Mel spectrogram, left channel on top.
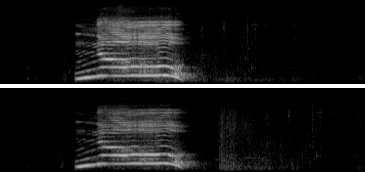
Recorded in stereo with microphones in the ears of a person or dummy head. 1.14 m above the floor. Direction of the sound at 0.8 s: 20° left (ahead or behind).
